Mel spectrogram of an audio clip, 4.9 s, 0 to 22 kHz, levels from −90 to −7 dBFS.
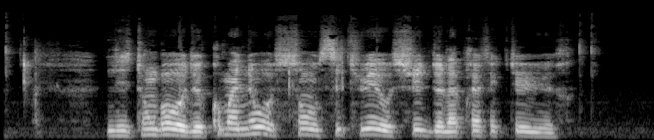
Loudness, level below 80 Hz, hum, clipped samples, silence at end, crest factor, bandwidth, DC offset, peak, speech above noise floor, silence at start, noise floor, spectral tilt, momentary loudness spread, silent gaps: -24 LUFS; -74 dBFS; none; under 0.1%; 0.65 s; 18 dB; 11 kHz; under 0.1%; -6 dBFS; 31 dB; 0.15 s; -55 dBFS; -4 dB/octave; 13 LU; none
